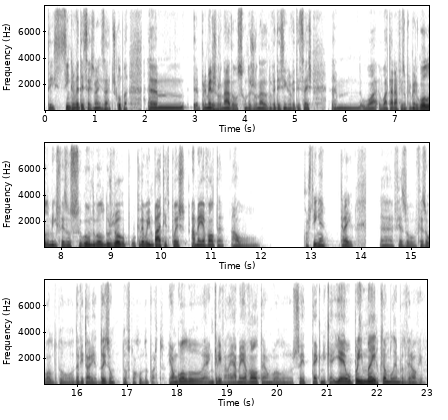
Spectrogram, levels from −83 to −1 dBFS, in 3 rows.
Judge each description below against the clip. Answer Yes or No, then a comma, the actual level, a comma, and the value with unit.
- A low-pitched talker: Yes, low, 100 Hz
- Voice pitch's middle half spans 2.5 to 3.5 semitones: Yes, average, 2.9 semitones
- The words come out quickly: Yes, fast, 215 wpm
